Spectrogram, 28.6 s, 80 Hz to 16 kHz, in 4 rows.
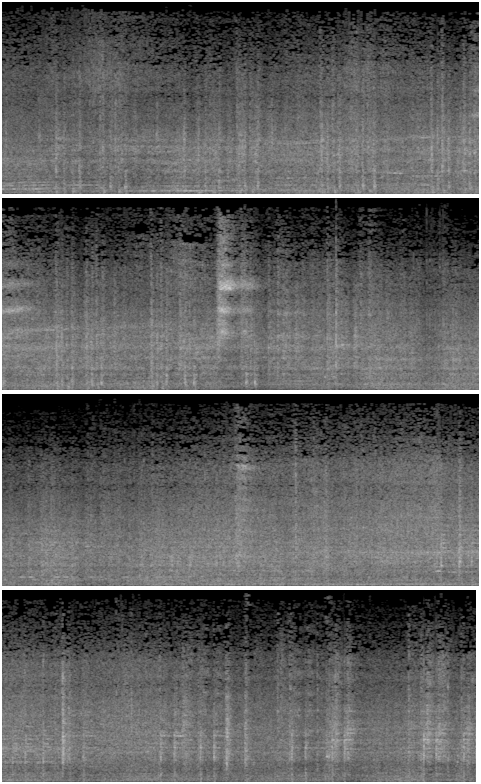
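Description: JR Freight EF65 electric locomotive and a long string of Koki container flat wagons rolling past, their wheels clacking steadily over rail joints and points.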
